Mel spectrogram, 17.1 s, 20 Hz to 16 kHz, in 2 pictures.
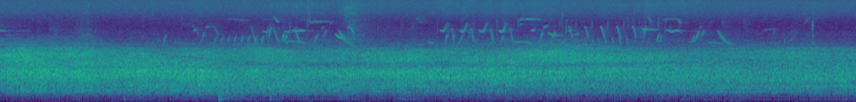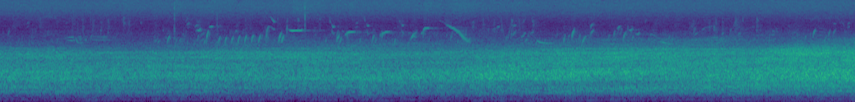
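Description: Jet2 jet aircraft on its long take-off roll at Leeds Bradford Airport, a faint, steady distant rumbling roar that barely changes over the stretch; no talk.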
